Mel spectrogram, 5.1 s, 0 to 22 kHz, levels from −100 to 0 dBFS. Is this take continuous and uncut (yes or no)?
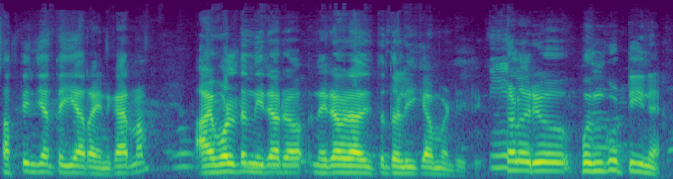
no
